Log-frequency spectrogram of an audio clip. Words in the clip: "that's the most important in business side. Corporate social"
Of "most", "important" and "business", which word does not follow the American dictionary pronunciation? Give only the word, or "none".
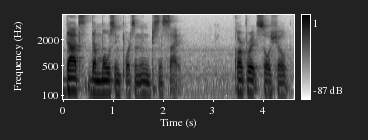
business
